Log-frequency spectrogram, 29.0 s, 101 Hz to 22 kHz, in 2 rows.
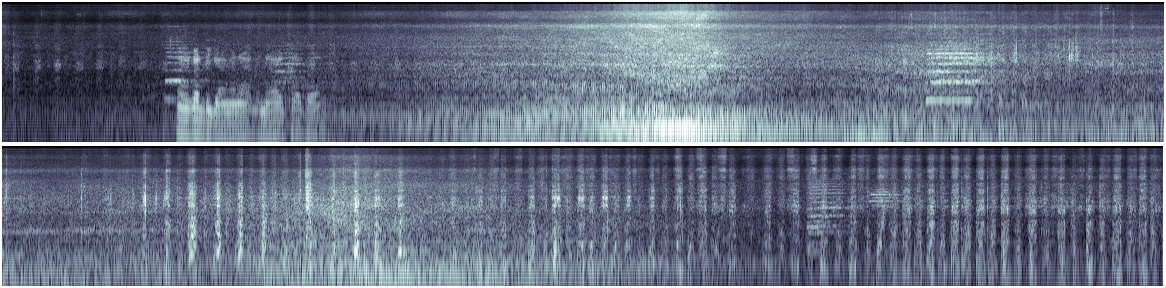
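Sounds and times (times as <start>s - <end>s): sharp scraping clicks: 0.0s - 29.0s
road vehicle passing: 0.6s - 29.0s
horn toot: 2.0s - 4.0s, 10.3s - 16.8s, 24.6s - 25.9s.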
